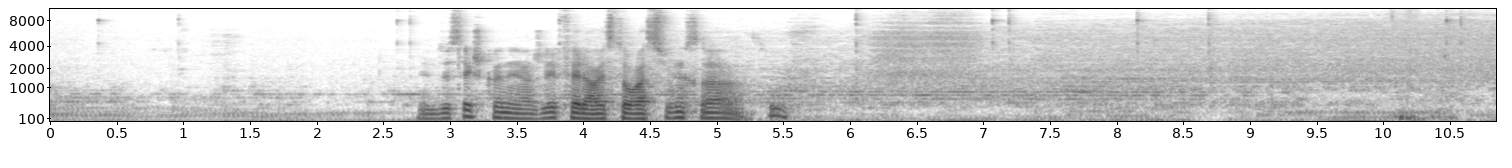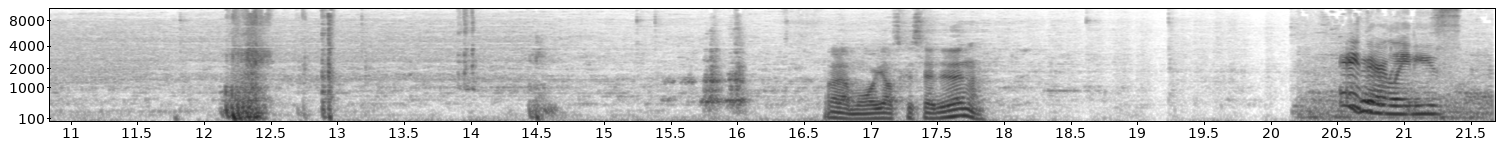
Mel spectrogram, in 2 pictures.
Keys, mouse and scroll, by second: 0.4-1.5 drag, 1.5 r, 3.9-6.5 drag, 6.5 r, 8.2-9.5 drag, 9.5 r, 11.9-13.9 drag, 13.9-15.4 r, 18.8-20.0 drag, 20.0 space.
